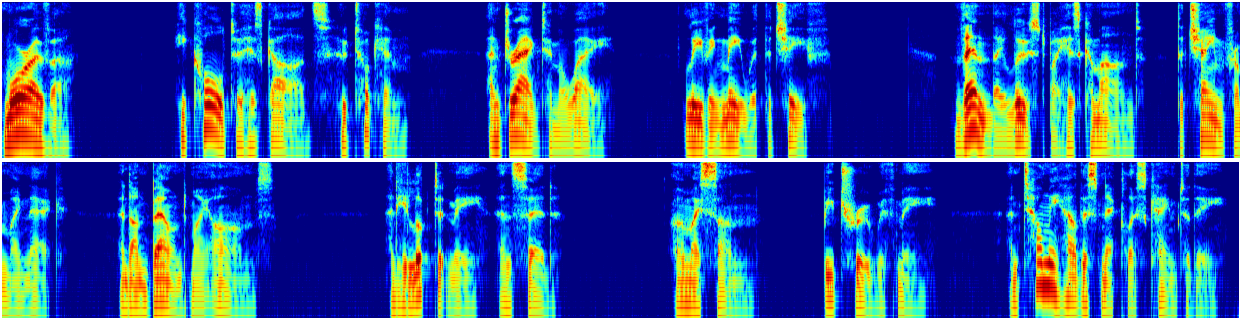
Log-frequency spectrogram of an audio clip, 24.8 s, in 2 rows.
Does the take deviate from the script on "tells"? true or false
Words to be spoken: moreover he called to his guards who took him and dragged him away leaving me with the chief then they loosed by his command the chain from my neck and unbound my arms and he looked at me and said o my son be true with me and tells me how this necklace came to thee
true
